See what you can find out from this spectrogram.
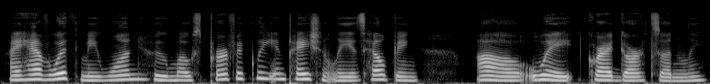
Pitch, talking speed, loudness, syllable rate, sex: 205 Hz, 135 wpm, -18 LUFS, 4.1 syllables/s, female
